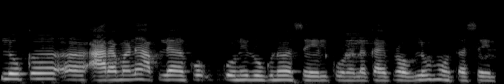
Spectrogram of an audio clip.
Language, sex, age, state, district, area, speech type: Marathi, female, 18-30, Maharashtra, Thane, urban, spontaneous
